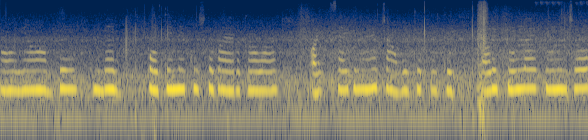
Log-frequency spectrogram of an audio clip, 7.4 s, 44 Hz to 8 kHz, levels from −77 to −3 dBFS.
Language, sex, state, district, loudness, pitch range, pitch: Hindi, female, Haryana, Charkhi Dadri, -15 LUFS, 280-295 Hz, 290 Hz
